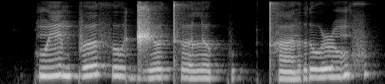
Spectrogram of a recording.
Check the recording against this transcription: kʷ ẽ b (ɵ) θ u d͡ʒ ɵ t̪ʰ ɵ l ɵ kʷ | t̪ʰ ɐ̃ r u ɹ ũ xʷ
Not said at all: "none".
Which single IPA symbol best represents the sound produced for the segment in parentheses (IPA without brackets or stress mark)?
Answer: ɵ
